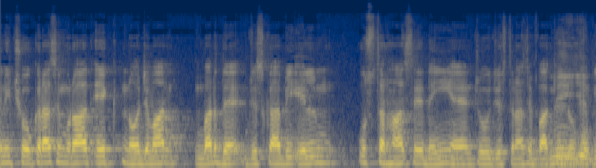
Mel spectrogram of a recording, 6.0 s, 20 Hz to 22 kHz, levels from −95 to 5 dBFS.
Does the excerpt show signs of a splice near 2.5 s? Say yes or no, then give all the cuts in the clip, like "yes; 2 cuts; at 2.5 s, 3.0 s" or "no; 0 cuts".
yes; 1 cut; at 2.5 s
